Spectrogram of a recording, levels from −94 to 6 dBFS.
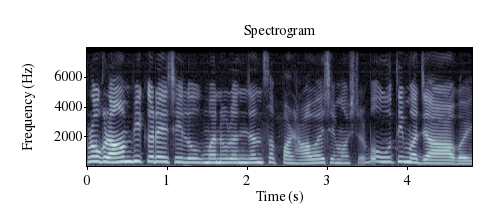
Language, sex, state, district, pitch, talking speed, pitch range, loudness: Angika, female, Bihar, Bhagalpur, 270 Hz, 185 wpm, 240-305 Hz, -18 LUFS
